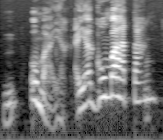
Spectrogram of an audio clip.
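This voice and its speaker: A woman with an Ilocano accent playing an excitable, dithering, forgetful villager in a comic audio drama. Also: high-pitched, unhurried, breathy edge, heavily acted. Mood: indignant.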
